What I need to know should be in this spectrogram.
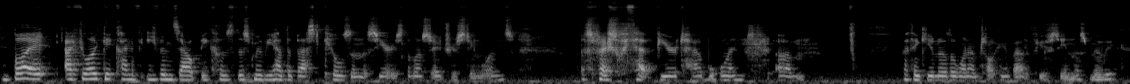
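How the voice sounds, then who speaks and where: A woman's voice: mid-range voice, flat delivery, fast, gravelly, few pauses, a little hiss or hum, poor audio. A young woman vlogging casually about films, chatty and stumbling, full of fillers and restarts. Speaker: video creator. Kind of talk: casual movie ranking vlog.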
